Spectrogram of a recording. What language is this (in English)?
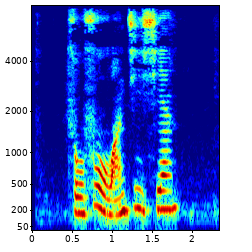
Chinese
